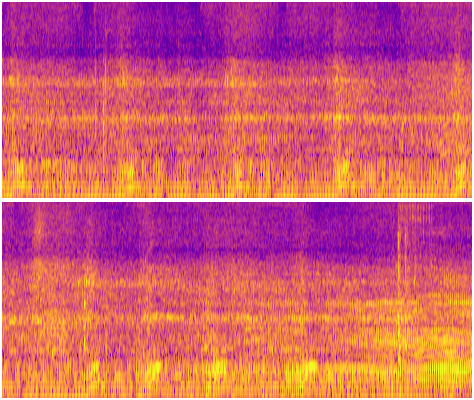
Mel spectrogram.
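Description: A motorcycle engine idles with a rough, throbbing rumble.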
